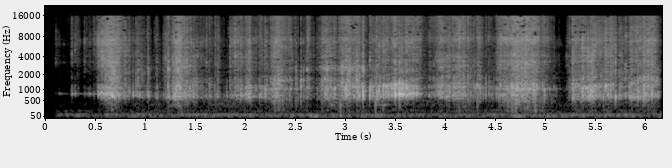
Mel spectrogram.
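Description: A small, hollow clear plastic cup partly filled with small silver metal mixing balls is held in the fingertips and shaken and swirled. The balls rattle and scrape around the cup in a series of bright, crunchy bursts that swell and fade with each swirl.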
